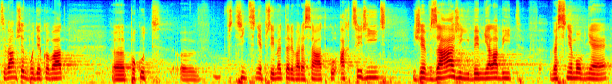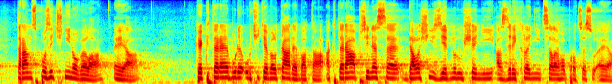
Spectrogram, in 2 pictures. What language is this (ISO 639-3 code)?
ces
